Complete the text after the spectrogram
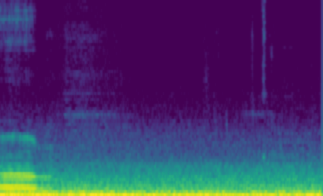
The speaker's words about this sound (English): A car just drove by that reminded me of something weird.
